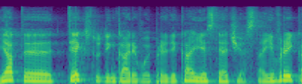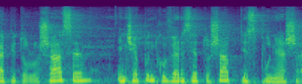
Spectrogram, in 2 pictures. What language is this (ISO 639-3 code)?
ron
